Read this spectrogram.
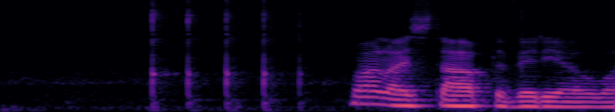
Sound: spoon taps

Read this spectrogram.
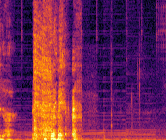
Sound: both laugh

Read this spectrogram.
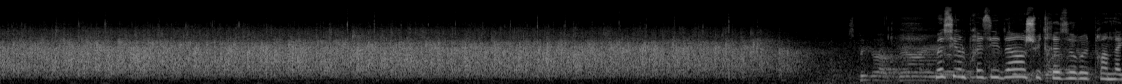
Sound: applause

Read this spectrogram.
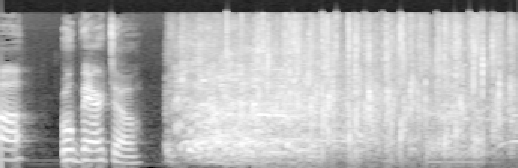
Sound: laughter and applause

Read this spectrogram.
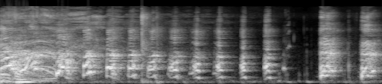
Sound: laughing

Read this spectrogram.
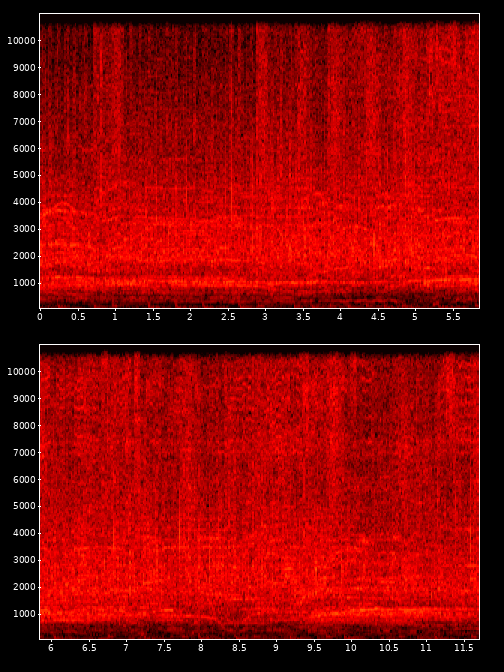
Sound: cheers and applause

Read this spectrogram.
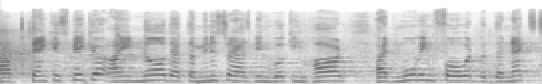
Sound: applause

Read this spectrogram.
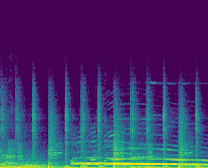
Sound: crowd cheers

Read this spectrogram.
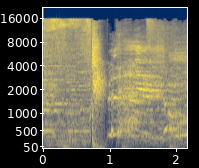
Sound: stomps

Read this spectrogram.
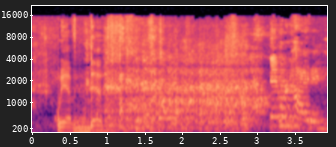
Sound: everyone laughs

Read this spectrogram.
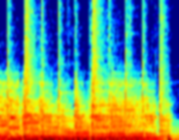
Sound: ball kicking sound and slower background music

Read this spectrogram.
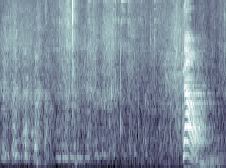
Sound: audience laughing

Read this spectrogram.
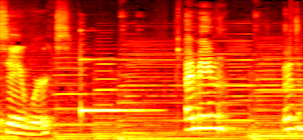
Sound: bell rings

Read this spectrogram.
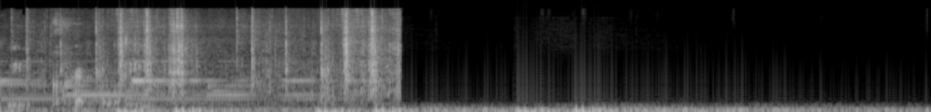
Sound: louder heartbeats

